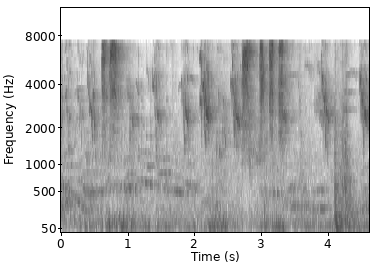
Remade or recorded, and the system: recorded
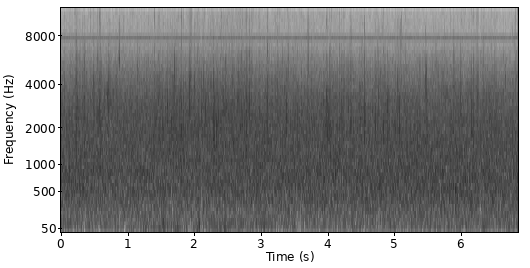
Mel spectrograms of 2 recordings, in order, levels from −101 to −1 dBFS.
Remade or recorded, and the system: remade, vocoder, Vocos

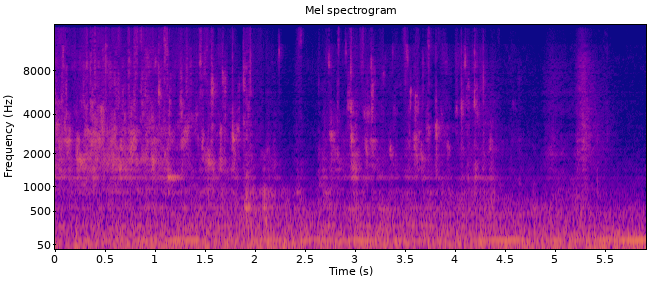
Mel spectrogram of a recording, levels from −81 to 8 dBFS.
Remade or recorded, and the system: remade, vocoder, Vocos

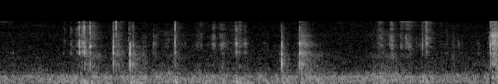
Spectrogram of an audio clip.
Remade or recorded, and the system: recorded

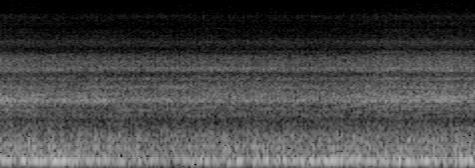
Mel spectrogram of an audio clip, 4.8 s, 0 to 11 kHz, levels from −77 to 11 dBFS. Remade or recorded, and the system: recorded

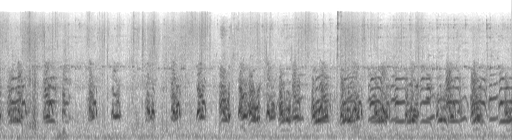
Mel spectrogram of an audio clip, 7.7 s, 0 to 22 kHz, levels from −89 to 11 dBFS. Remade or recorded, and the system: recorded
